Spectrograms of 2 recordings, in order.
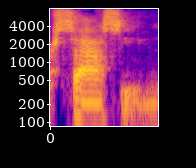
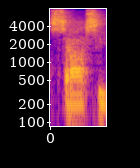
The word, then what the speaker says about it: SASE: So when I say that, or SASE is how it's pronounced, at least that's how I've heard it pronounced.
